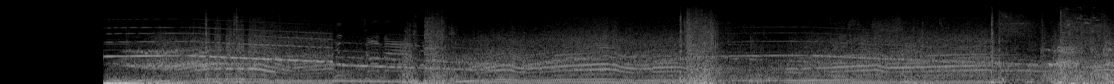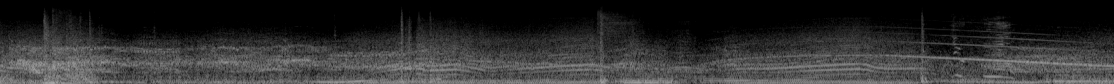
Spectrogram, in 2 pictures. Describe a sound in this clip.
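A car engine revs high and whines as the car drifts.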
